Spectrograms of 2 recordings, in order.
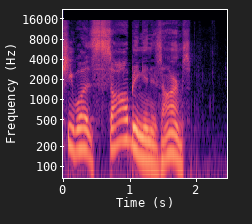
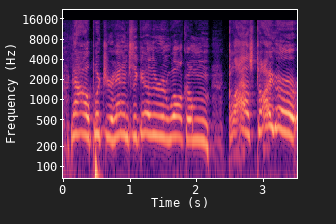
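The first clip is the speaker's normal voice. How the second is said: high, loud shouted band introduction; emcee announcement; 14 semitones higher, 4 dB louder than usual. Retold or imitated. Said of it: "So they'll say something like".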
